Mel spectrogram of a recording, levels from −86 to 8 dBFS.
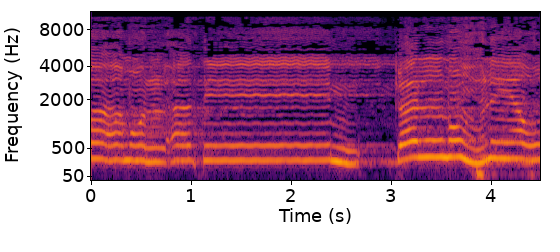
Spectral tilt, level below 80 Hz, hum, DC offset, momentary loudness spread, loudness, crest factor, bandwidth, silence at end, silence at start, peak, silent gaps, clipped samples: -3.5 dB/octave; -42 dBFS; none; under 0.1%; 6 LU; -18 LUFS; 12 dB; 10.5 kHz; 0 s; 0 s; -6 dBFS; none; under 0.1%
